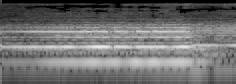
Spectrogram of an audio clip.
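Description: Live prog rock band with a string orchestra playing an instrumental passage of long held chords, moving to a new chord near the end.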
